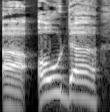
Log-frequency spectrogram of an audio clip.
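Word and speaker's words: Odah: And by the way, his name is Oda Fields. It's spelled O-D-A-H Field.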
